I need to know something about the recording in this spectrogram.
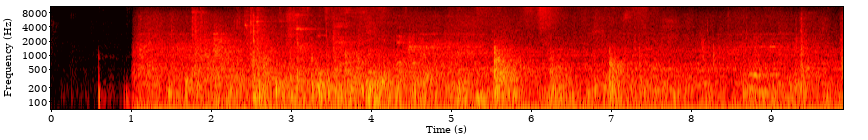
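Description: A brass band plays in a large hall.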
